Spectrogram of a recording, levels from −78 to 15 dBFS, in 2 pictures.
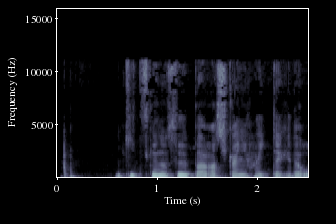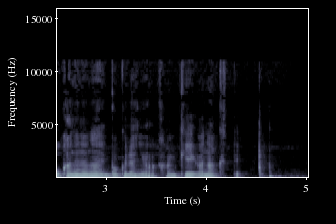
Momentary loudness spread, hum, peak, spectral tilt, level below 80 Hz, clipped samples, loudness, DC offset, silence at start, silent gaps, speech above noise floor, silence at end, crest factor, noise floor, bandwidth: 18 LU; none; -6 dBFS; -5.5 dB/octave; -48 dBFS; under 0.1%; -24 LUFS; under 0.1%; 0.05 s; none; 22 dB; 0.3 s; 18 dB; -46 dBFS; 11.5 kHz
